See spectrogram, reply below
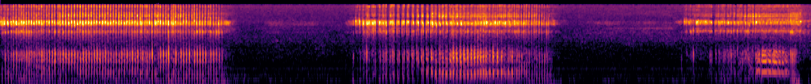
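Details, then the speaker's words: Loud snoring from a sleeper jokingly called an animal. "dito po sa Tabok matatagpuan natin ang isang klase ng hayop ang hayop humilik siya po ayar"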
